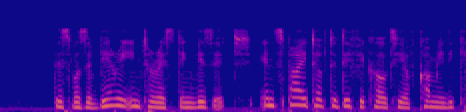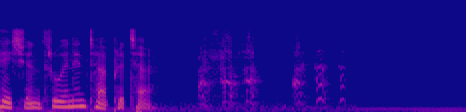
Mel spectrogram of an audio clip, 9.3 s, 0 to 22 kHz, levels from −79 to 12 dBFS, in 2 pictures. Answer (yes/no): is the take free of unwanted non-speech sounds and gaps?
no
